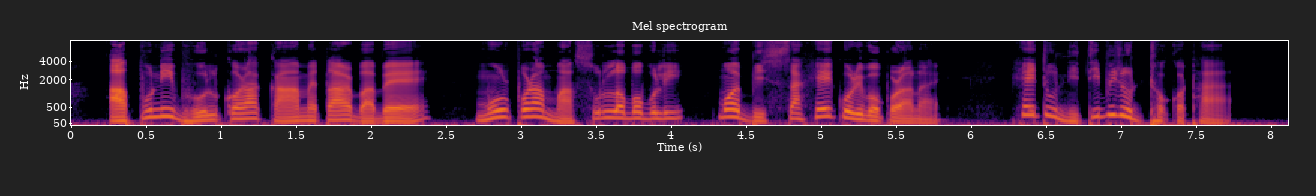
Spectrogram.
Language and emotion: Assamese, disgusted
